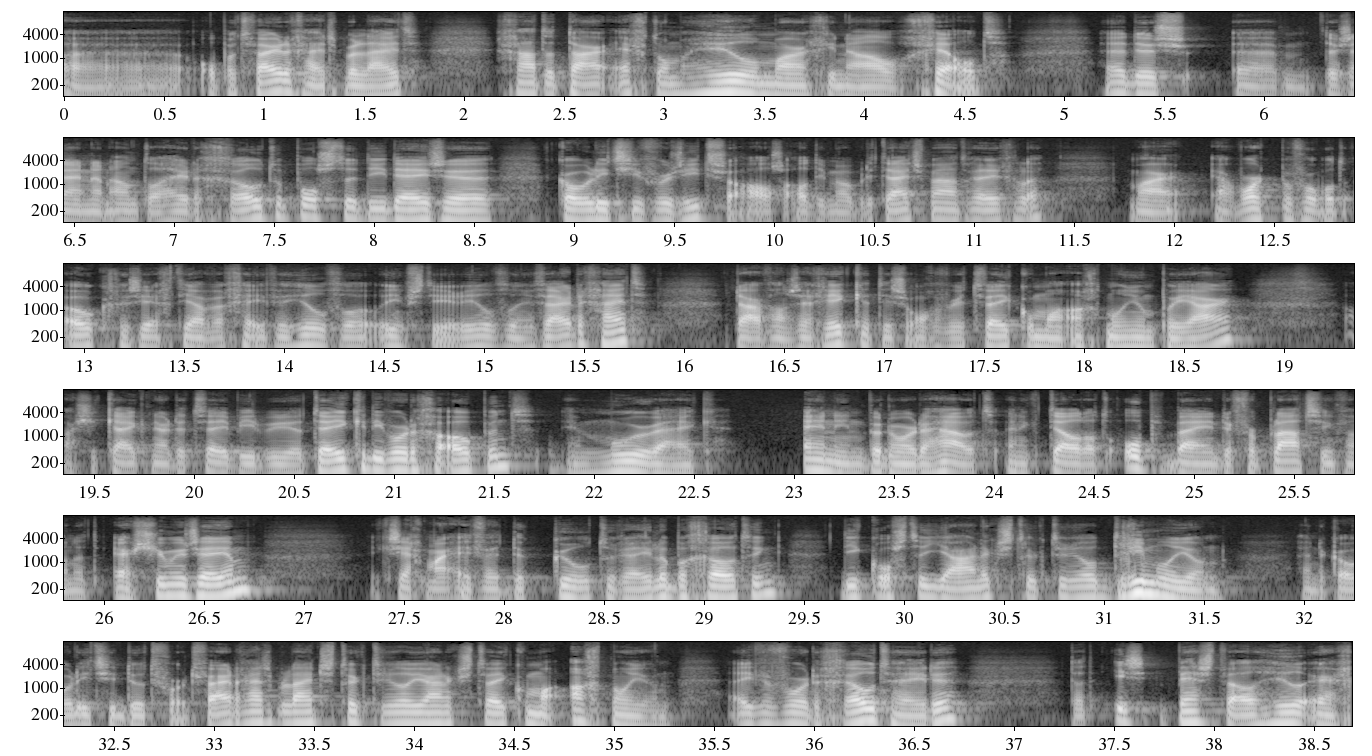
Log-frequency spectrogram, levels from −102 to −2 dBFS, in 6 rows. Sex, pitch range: male, 95-115 Hz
